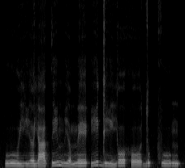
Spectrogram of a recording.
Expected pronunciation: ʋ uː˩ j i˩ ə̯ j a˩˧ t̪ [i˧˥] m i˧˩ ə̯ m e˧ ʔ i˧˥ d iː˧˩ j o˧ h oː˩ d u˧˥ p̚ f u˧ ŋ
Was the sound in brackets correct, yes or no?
yes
